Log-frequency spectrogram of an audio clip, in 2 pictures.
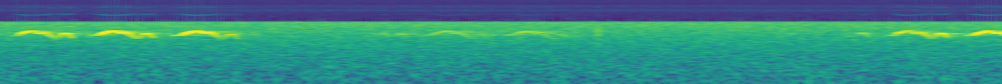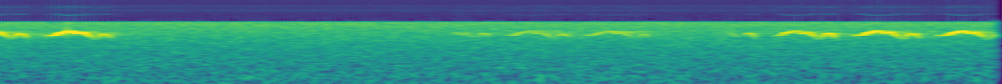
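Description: A songbird singing short phrases of three or four quick rising-and-falling notes, about five phrases repeated every couple of seconds, over a steady background hiss.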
